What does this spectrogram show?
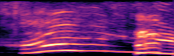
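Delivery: very high, drawn-out mock hello; overly bright greeting. Retelling arrival with silly eyebrows, mock-polite high greeting. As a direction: greet them far too sweetly, hiding a laugh.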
